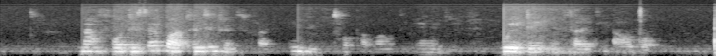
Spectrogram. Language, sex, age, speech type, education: Nigerian Pidgin, female, 30-45, spontaneous, tertiary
